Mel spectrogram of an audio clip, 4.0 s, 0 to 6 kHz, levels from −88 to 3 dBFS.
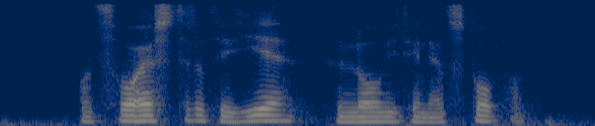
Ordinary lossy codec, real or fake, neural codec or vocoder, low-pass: none; fake; codec, 16 kHz, 0.3 kbps, FocalCodec; 5.4 kHz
